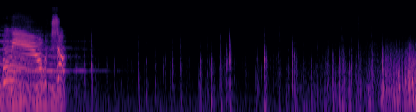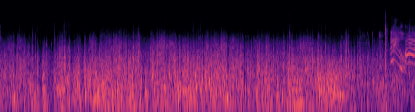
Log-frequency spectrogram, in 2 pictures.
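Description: A cartoon cat character's short, wavering cry, followed after a near-silent stretch of faint scattered clicks by a long, dense rumbling clatter of tumbling rocks, a cartoon rockfall sound effect.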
